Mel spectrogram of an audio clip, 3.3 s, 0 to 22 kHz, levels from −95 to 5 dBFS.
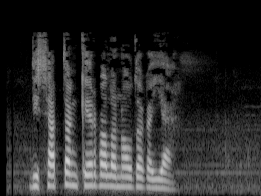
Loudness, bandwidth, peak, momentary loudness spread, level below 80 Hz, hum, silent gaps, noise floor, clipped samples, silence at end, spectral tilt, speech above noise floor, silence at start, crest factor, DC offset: -23 LUFS; 11.5 kHz; -6 dBFS; 8 LU; -72 dBFS; none; none; -56 dBFS; under 0.1%; 1.1 s; -4.5 dB/octave; 33 dB; 0.35 s; 20 dB; under 0.1%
